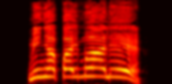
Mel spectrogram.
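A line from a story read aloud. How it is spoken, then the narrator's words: Yelled. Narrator (Russian): заорал парень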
